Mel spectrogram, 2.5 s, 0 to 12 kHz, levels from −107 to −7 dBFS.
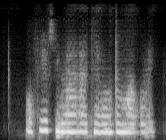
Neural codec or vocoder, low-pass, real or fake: codec, 44.1 kHz, 0.9 kbps, DAC; 10.8 kHz; fake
